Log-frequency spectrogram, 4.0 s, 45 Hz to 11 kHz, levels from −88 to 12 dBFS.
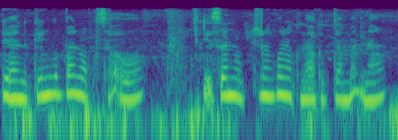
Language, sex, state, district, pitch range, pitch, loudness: Garo, female, Meghalaya, South Garo Hills, 225-260 Hz, 245 Hz, -13 LUFS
